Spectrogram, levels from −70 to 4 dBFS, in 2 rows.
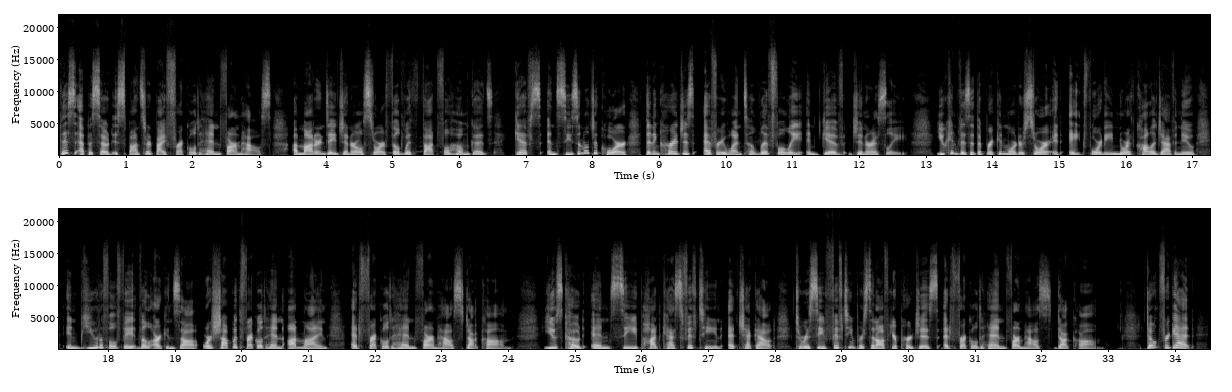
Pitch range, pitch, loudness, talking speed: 200-265 Hz, 230 Hz, -19 LUFS, 125 wpm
